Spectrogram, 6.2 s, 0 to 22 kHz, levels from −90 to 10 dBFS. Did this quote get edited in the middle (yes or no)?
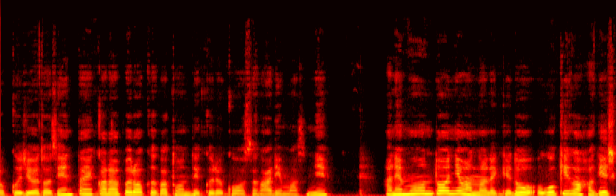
no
